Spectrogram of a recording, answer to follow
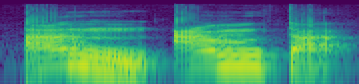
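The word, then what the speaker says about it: أنعمت: Anamta. Jangan sampai izharnya diputus bunyinya kayak sakta an amta.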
